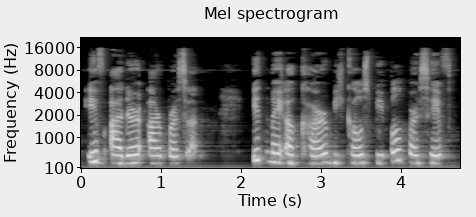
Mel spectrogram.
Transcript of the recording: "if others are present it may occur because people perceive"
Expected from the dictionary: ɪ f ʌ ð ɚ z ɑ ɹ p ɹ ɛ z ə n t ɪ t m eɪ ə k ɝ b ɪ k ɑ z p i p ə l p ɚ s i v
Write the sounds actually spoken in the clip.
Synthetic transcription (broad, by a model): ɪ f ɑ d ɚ ɑ ɹ p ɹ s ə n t ɪ t m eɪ ə k ɝ b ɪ k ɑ s p i p ə l p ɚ s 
